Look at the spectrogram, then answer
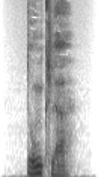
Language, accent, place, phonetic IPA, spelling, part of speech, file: German, Germany, Berlin, [ˈdʊŋklɐ], dunkler, adjective, De-dunkler.ogg
- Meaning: 1. comparative degree of dunkel 2. inflection of dunkel: strong/mixed nominative masculine singular 3. inflection of dunkel: strong genitive/dative feminine singular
